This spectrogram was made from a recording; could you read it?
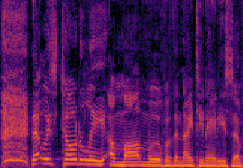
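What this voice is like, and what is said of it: Usual voice. Nothing is said of it.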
